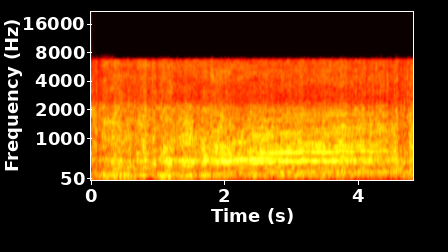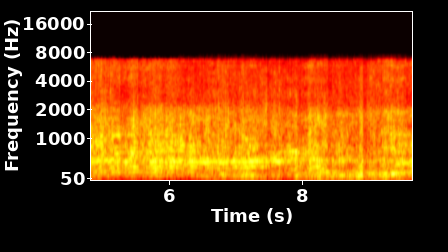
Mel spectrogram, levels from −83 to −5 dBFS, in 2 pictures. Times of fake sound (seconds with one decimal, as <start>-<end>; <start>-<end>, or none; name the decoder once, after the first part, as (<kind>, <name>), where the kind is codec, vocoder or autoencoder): 0.0-2.6 (codec, SNAC); 5.0-9.6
